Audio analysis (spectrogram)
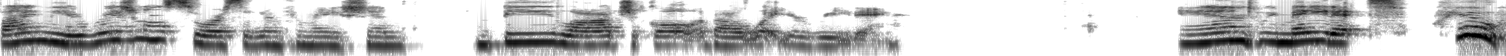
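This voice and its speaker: A woman with a high pitch, a dark, mellow tone and big swings in loudness. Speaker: information specialist giving a webinar. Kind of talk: webinar presentation. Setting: online webinar. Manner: fast.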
